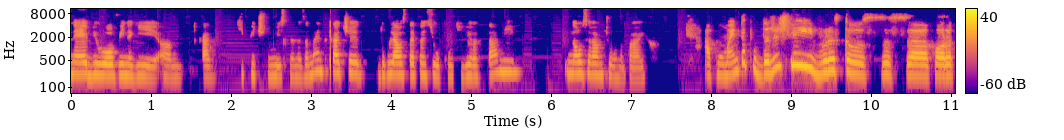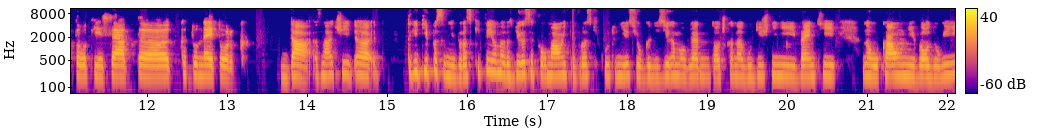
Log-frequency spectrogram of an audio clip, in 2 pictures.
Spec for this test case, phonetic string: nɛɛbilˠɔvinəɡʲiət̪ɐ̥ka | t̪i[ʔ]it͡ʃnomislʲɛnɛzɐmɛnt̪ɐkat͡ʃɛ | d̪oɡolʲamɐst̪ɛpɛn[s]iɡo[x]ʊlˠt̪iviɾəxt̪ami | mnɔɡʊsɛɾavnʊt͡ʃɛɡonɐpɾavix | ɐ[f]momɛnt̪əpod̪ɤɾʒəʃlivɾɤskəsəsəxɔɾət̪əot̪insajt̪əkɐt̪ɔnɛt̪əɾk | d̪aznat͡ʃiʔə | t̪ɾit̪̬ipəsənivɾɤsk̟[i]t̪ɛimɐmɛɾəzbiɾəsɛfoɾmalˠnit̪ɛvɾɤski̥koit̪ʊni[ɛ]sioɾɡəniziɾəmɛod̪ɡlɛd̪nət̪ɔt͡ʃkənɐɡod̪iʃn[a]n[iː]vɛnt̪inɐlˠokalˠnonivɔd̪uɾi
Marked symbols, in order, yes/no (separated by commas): no, yes, no, yes, yes, yes, no, yes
